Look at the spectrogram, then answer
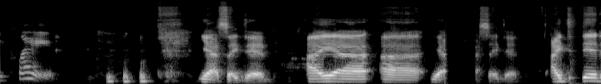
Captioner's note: laughs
